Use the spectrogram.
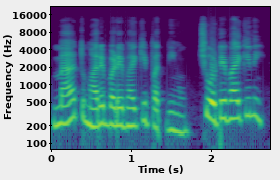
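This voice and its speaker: A woman's voice: mid-range voice, expressive, brisk, a little mellow, no room sound, studio quality, close to an everyday voice. A woman voicing a proud, defiant young bride in a cartoon family drama. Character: proud, defiant young bride who suspects her in-laws.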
